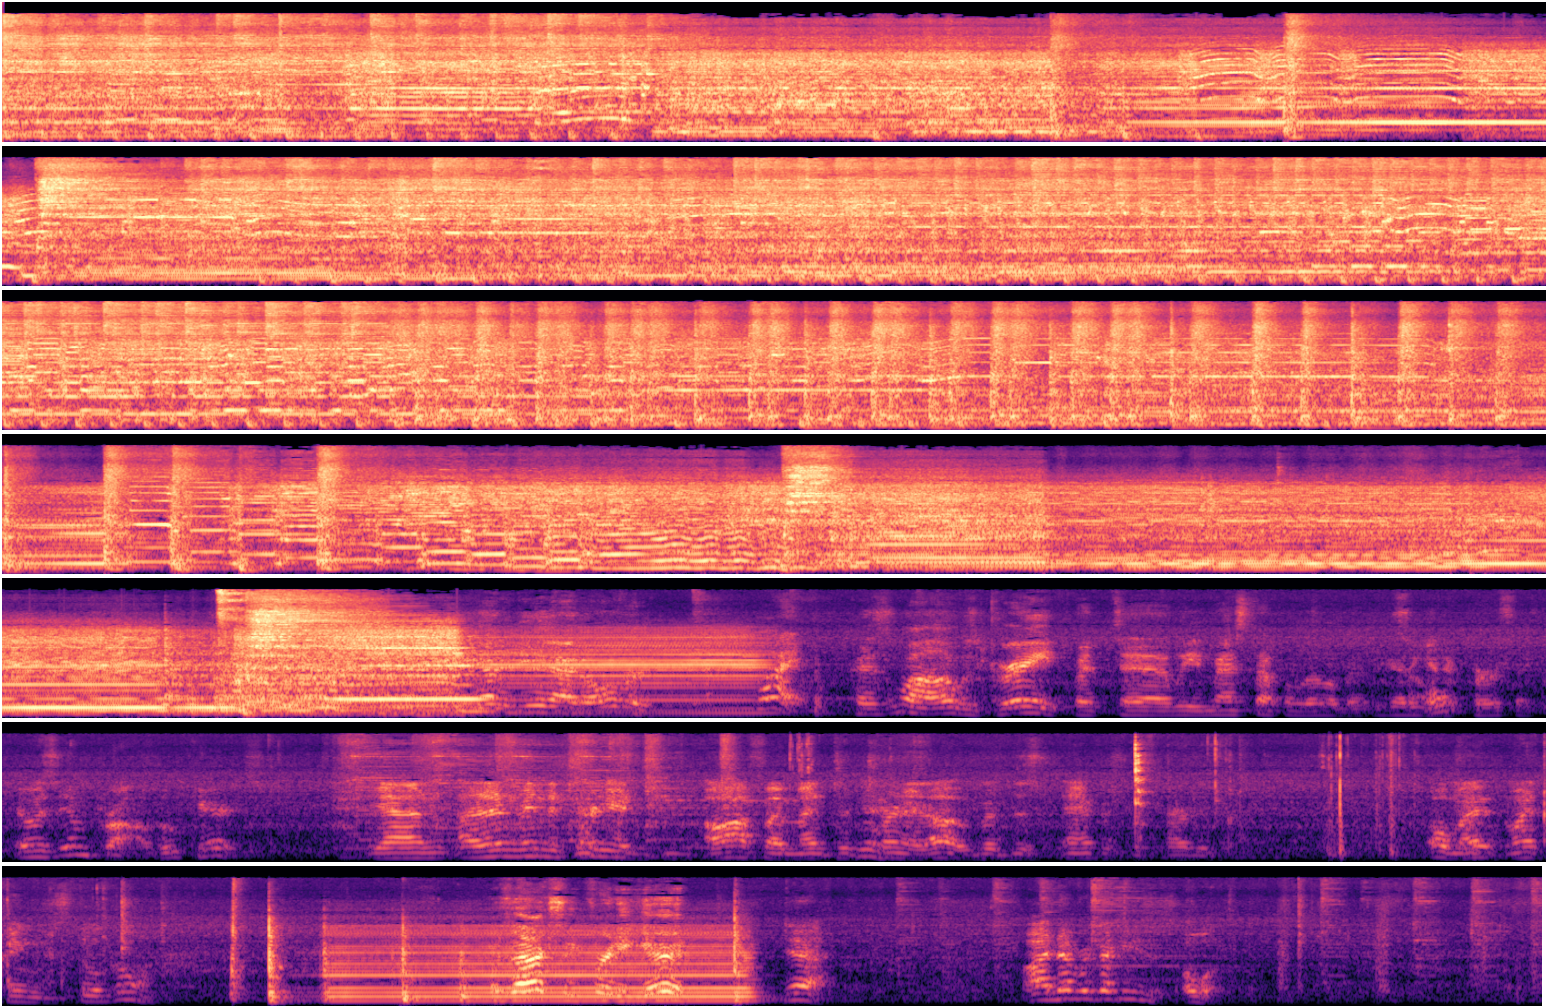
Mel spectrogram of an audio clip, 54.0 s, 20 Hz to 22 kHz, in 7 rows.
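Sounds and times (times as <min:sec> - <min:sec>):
loud electric guitars: 0:00.0 - 0:34.7, 0:47.6 - 0:50.2
drums: 0:00.0 - 0:54.0.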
